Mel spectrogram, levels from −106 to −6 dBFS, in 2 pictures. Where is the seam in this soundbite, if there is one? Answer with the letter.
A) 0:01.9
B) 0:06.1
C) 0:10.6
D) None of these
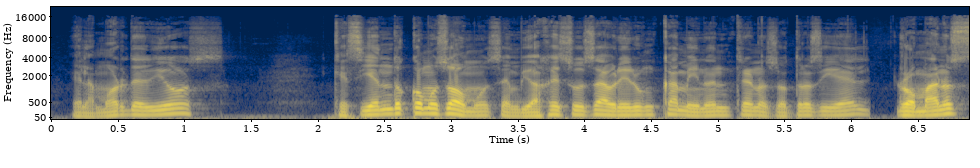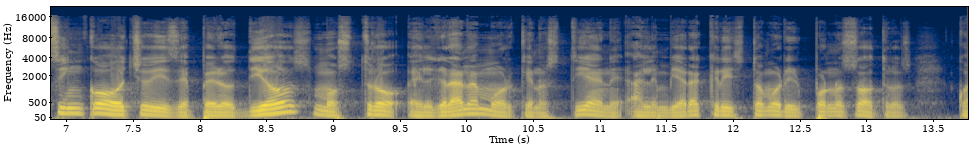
B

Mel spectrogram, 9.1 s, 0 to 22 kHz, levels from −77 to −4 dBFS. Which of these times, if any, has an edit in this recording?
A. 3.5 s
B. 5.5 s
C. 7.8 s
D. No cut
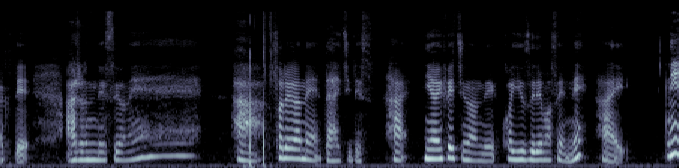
B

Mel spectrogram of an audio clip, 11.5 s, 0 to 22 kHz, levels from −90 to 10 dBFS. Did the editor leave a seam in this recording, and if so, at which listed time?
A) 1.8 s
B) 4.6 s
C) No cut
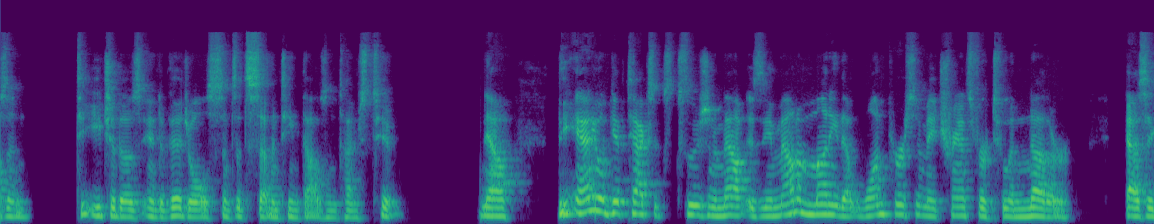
B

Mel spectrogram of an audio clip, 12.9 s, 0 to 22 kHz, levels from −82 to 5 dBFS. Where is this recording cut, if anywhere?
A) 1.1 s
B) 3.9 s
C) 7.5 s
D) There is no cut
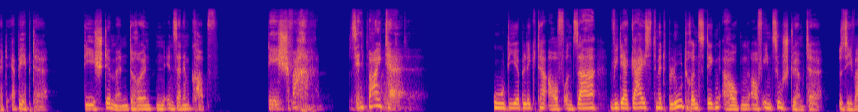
D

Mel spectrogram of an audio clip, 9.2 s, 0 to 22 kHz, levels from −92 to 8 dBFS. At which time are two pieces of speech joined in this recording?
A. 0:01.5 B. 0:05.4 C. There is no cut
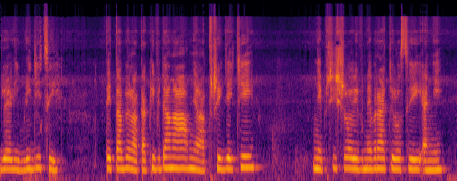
C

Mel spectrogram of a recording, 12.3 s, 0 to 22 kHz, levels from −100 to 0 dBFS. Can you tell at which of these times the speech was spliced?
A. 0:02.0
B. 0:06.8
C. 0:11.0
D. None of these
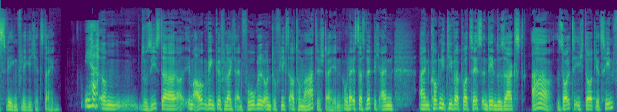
A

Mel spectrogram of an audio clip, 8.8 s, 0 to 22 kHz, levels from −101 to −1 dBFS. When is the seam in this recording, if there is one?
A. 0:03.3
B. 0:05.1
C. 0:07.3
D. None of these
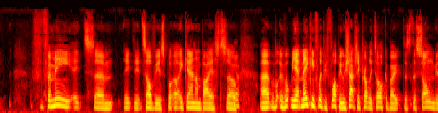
D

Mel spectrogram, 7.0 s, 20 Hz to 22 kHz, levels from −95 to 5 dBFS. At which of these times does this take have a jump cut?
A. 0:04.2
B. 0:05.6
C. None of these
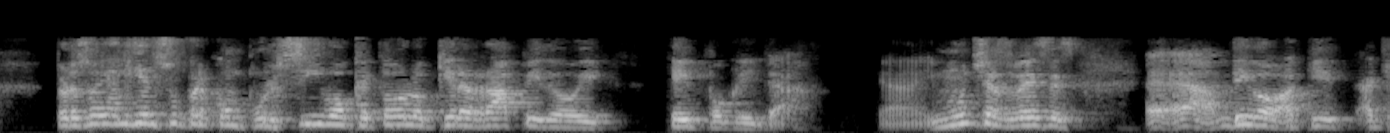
C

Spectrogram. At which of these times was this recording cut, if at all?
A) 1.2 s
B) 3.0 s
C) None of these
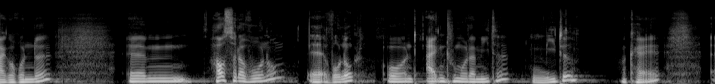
B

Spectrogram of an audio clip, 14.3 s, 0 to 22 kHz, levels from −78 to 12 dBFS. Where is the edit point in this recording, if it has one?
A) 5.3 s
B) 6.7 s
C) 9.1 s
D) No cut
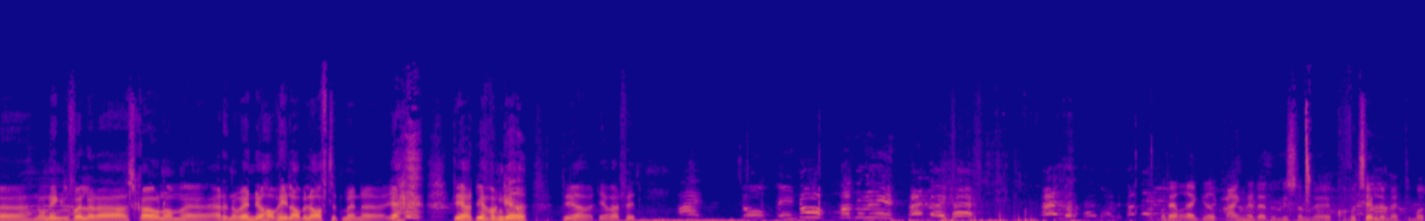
C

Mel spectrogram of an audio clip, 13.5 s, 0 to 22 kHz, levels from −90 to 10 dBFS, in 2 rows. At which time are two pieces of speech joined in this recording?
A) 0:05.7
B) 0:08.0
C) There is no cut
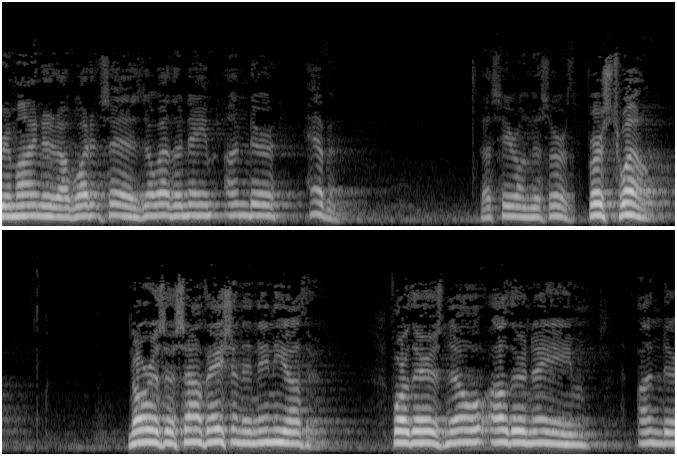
A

